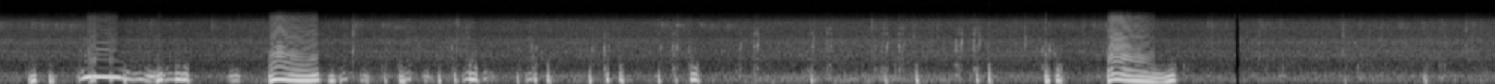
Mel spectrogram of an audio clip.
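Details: Pair of Eurasian eagle-owls from the Eifel: three rough, downward-sliding harmonic calls, near the start, at two seconds and near seven seconds. Scattered soft clicks and taps fill the gaps.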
